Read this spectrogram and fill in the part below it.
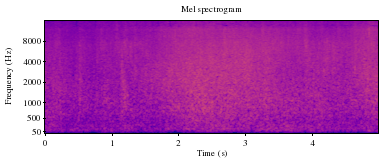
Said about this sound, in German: Du hörst das sanfte Rauschen der Wellen, während sie über den Strand und deine Füße sanft hinüberrollen. Und du siehst so, wie sie sich langsam wieder zurückziehen in das Meer.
